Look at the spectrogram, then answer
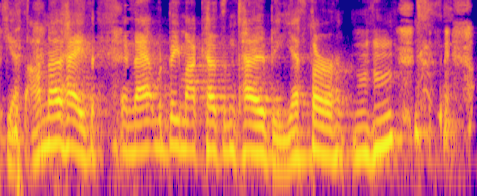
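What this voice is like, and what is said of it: Put-on feminine Southern man accent. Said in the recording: “that's my feminine Southern man accent.”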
